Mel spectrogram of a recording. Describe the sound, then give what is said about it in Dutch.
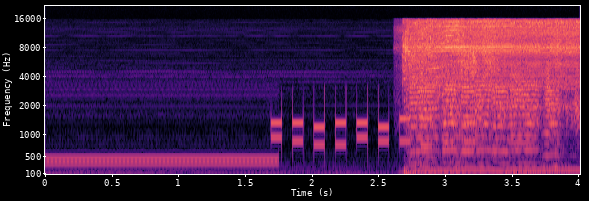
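A steady dial tone gives way to a quick series of about seven touch-tone beeps as a phone number is punched in to call someone selling a Google Home on a marketplace, followed by a louder, noisier line connecting with a low hum. “En zijn telefoonnummer staat erbij.”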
